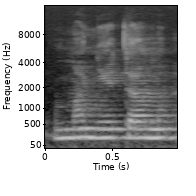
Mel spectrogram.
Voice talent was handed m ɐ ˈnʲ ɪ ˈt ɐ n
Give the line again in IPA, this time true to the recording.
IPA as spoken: m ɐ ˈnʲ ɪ ˈt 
